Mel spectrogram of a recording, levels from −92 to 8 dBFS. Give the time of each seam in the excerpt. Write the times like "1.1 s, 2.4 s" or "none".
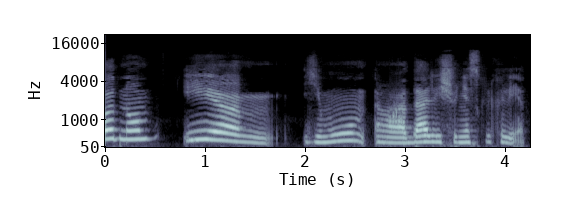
none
